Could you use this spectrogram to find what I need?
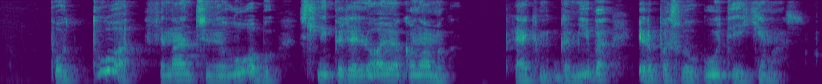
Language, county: Lithuanian, Vilnius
